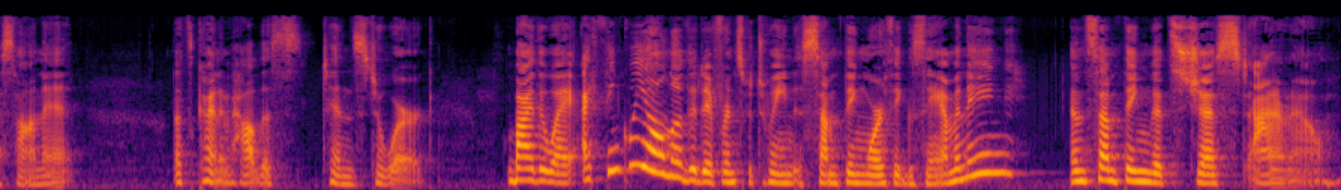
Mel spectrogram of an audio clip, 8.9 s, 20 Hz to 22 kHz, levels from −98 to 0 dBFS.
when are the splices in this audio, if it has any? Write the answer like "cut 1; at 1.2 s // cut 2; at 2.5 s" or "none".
cut 1; at 1.1 s // cut 2; at 3.3 s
